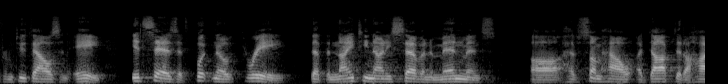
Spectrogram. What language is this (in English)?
English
